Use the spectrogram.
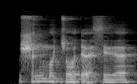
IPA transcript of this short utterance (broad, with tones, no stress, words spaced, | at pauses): ʂə˧˥ŋmo˧˥ co˨˩˦ɗəː˨˩˨ sɨ˧ə̯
